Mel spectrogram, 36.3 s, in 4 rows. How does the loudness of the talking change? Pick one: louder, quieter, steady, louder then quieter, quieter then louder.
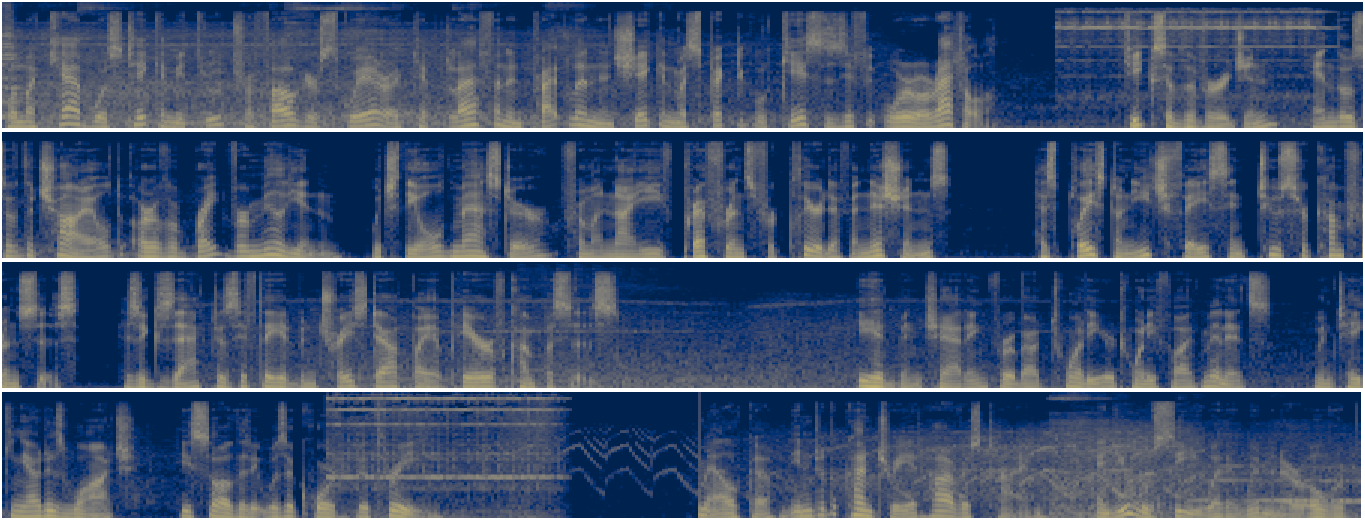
steady.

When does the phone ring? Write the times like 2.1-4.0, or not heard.
7.0-8.9, 29.4-31.0.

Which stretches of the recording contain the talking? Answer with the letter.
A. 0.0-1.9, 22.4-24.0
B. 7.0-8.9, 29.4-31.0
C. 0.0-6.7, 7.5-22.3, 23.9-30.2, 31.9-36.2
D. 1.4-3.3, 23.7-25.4
C.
